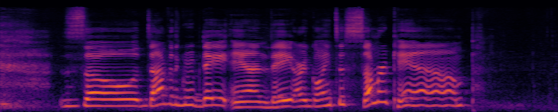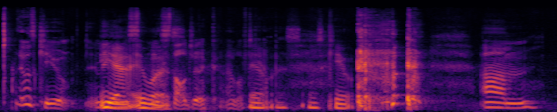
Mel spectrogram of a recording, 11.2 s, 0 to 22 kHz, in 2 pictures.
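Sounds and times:
speech: 0.6 - 4.9, 5.7 - 9.6, 10.4 - 11.0
sick person coughing: 9.1 - 9.9.

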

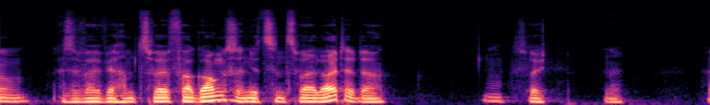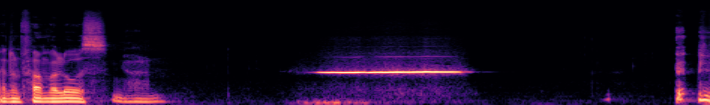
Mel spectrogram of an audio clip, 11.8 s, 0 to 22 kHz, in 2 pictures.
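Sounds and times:
speech: 0.0 - 3.3, 4.0 - 5.3, 5.9 - 7.4, 11.6 - 11.8
trill whistle blown in a loud steady blast: 8.4 - 10.1.

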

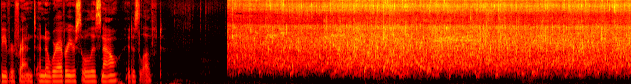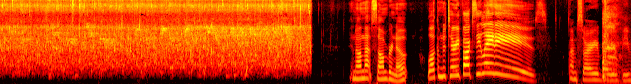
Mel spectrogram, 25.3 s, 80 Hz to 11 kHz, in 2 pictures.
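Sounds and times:
speech: 0.0 - 3.3, 19.8 - 25.2
river water flowing and gurgling: 4.6 - 18.9.

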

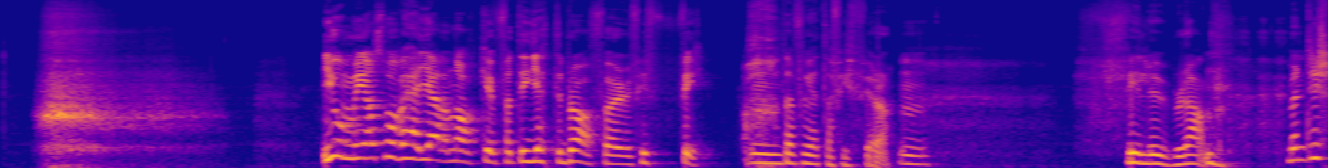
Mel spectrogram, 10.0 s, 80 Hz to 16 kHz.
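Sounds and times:
heavy breathing: 0.2 - 2.3
speech: 2.4 - 7.2, 8.4 - 9.9.

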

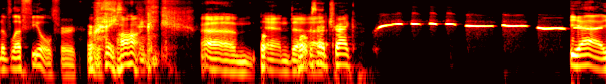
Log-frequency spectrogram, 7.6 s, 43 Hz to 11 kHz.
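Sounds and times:
speech: 0.0 - 4.6, 7.1 - 7.5
whistled tune of six notes: 4.7 - 7.2.

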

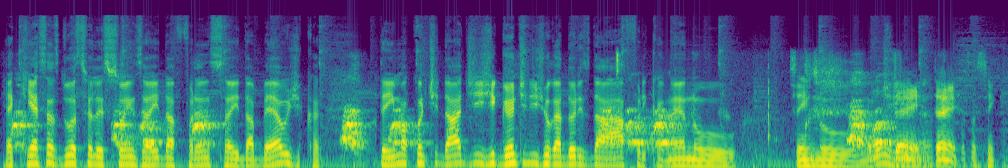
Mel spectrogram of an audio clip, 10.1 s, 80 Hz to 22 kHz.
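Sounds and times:
speech: 0.0 - 10.0
small dog barking and yelping at a house in Brasília: 1.1 - 2.2, 6.1 - 6.8, 8.5 - 9.1.

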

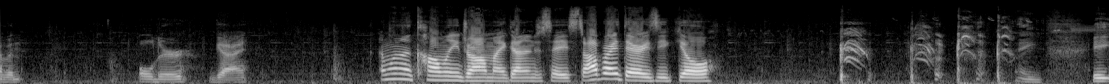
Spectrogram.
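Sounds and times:
speech: 0.0 - 0.3, 1.4 - 2.6, 3.3 - 7.2, 10.2 - 11.0
older man coughing harshly: 8.4 - 10.7.

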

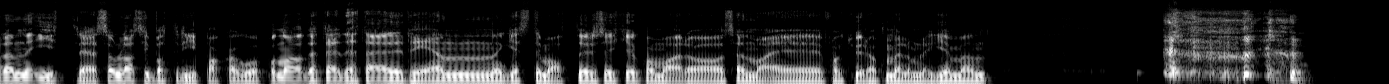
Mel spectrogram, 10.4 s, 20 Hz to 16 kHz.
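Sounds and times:
speech: 0.0 - 7.6, 8.7 - 9.0
harsh raspy cough: 8.6 - 9.9
throat-clearing: 8.6 - 9.9.

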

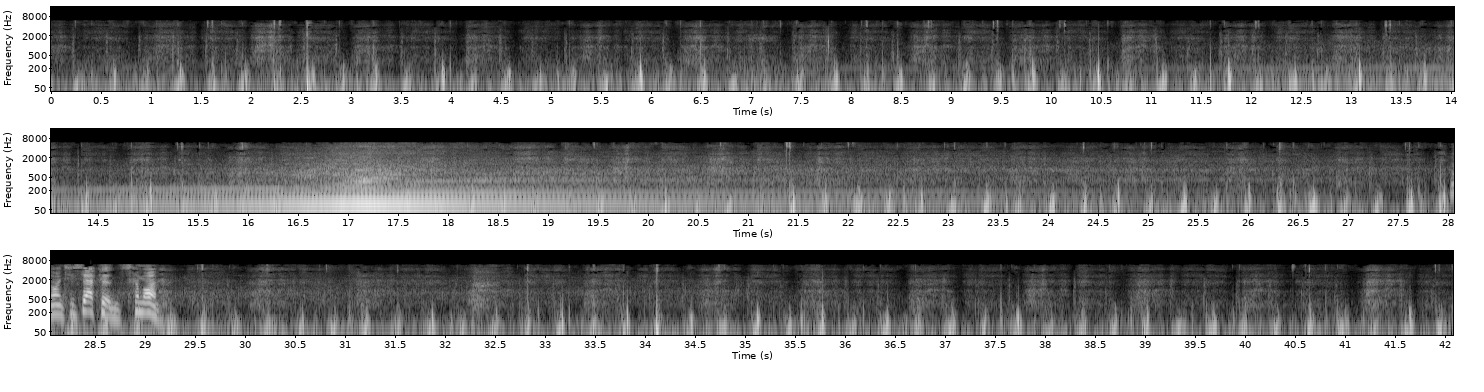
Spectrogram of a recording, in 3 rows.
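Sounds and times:
clopping footsteps: 0.0 - 42.0
car approaching from behind and passing: 11.6 - 35.8
speech: 28.1 - 29.4.

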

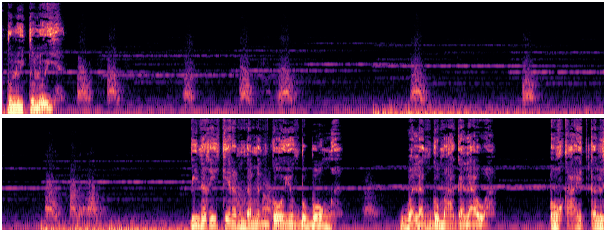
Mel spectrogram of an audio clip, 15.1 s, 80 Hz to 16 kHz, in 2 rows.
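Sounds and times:
speech: 0.0 - 0.8, 9.9 - 11.9, 12.5 - 13.8, 14.4 - 15.0
dog barking at night: 0.9 - 1.6, 2.2 - 3.8, 5.0 - 5.4, 6.4 - 6.8, 8.0 - 8.9, 12.0 - 12.3.

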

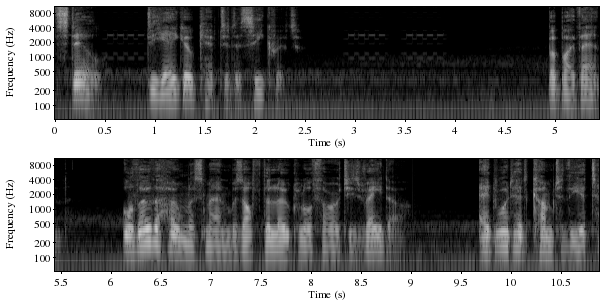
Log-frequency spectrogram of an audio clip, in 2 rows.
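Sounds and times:
telephone ringing: 0.0 - 2.2, 2.9 - 4.0
steady low rumbling background: 0.0 - 10.8
speech: 0.1 - 2.5, 4.9 - 9.0, 9.7 - 10.8.

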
